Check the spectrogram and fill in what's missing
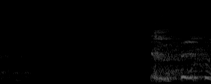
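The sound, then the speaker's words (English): After a brief hush, a speaker who has walked away from the microphone coughs, a muffled, rough burst that sounds somewhat removed, following the fading tail of an earlier noise. “Now I can walk away and cough, and it doesn't.”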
